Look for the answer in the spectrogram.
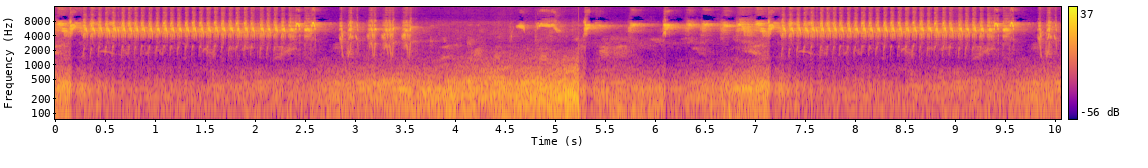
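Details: Training material of a songbird in a long, fierce fight: rapid high trills pulse in long bursts, separated by a quieter middle stretch of mixed chirps, over constant low background rumble.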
